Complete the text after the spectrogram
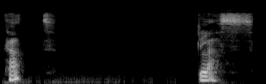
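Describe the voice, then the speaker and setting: A woman narrating a language lesson in a slow, measured way. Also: mellow, dry recording, studio quality.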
